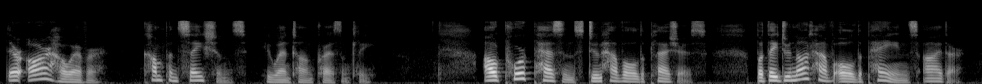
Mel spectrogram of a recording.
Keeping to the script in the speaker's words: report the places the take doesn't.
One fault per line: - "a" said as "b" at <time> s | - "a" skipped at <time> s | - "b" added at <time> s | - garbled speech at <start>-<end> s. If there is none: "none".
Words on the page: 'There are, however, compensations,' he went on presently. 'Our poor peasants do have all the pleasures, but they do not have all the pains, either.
none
